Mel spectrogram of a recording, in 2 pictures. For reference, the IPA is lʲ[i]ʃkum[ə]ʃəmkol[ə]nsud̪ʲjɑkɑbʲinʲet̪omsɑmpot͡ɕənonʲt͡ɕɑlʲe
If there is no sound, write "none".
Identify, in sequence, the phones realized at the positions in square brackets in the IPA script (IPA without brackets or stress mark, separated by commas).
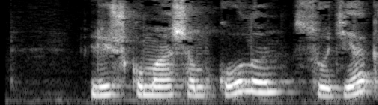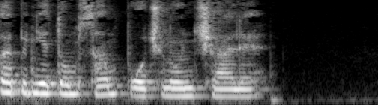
y, ɑ, ə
